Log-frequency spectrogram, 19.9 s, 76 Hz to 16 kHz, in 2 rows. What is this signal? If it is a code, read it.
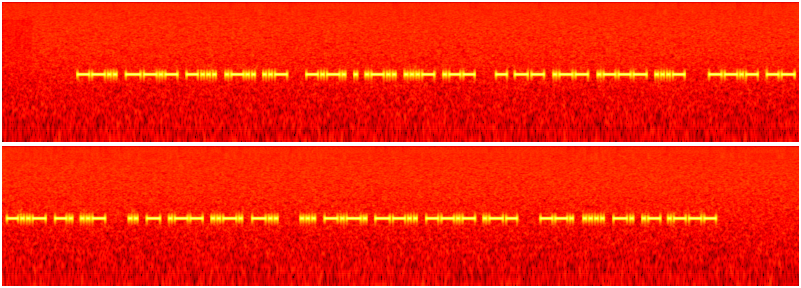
Morse code, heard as a keyed tone, hand-sent with a bug key, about 33 wpm, 1010 Hz. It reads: ZQBLU CELVW TMWJV QMXNU ITWFD SCZQW GHNAJ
